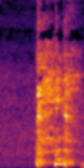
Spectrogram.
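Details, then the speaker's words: Adult patient asked during cardiology examination to give a good voluntary cough to clear residual fluid from the lung bases before listening for crackles; single cough. "we go and that will clear any residual fluid that's in the base of the lung"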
